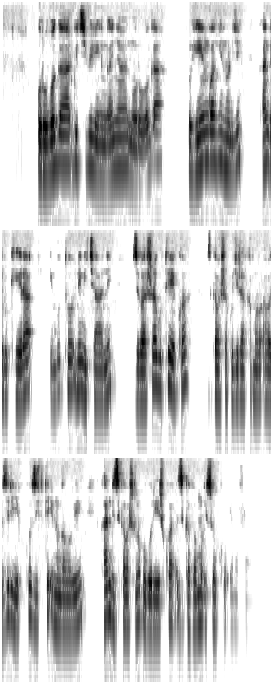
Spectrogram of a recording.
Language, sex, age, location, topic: Kinyarwanda, male, 18-24, Huye, agriculture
